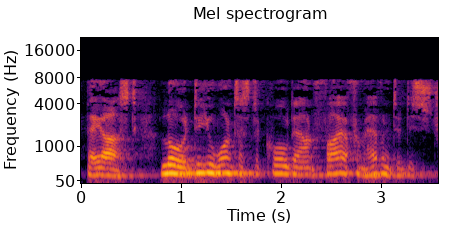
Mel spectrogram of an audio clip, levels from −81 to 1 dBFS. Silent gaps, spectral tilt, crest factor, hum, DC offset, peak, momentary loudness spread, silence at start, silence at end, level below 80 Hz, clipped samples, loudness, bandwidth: none; -5.5 dB/octave; 16 dB; none; under 0.1%; -4 dBFS; 8 LU; 0.05 s; 0 s; -52 dBFS; under 0.1%; -21 LUFS; 8 kHz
